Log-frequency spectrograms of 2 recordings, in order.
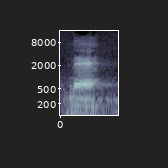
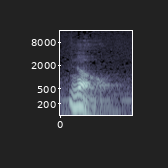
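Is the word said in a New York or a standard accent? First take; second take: New York; standard. First: It is said in a New York accent. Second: It is said in a standard accent. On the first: "New York" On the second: "or otherwise"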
